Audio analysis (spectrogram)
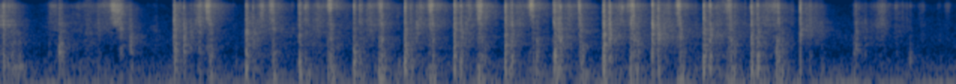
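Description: A deck of cards is shuffled and cut during a card reading, with a rapid, crisp run of close riffling flicks and slaps that pause briefly and then resume.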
